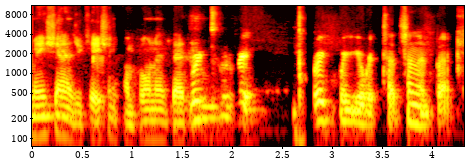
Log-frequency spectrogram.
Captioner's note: chatter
